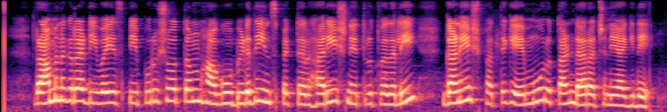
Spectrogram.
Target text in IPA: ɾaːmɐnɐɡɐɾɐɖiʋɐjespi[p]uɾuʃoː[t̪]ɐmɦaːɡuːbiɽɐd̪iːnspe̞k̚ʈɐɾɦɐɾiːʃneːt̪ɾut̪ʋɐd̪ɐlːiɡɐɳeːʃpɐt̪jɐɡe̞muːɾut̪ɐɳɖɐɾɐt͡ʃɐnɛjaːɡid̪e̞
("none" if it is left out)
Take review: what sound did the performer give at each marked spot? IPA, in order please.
p, t̪

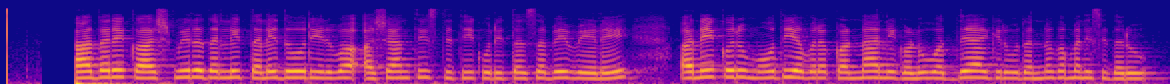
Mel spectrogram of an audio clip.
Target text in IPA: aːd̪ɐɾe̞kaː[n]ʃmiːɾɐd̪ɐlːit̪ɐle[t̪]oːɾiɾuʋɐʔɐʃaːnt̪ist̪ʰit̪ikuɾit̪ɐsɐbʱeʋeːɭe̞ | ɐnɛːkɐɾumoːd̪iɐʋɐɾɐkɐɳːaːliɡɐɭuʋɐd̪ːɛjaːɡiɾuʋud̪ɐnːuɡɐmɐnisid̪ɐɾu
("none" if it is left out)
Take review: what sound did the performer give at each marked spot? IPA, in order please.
none, d̪

